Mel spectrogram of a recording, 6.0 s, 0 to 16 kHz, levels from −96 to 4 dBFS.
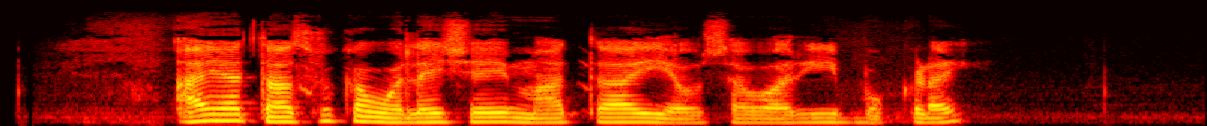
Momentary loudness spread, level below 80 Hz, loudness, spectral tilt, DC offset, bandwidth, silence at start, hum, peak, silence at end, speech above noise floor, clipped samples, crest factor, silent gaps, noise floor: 10 LU; -68 dBFS; -24 LUFS; -6 dB/octave; under 0.1%; 10.5 kHz; 0.85 s; none; -6 dBFS; 1.2 s; 44 dB; under 0.1%; 20 dB; none; -68 dBFS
